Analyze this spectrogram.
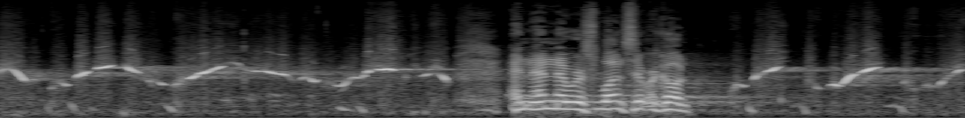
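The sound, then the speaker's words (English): A person whistles an imitation of Steller's jay calls heard outside a window that morning: repeated rising and falling mid-pitched whistled phrases, broken up by a short spoken line in the middle before the whistling resumes. “And so outside my window this morning, there were birds that were going.”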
